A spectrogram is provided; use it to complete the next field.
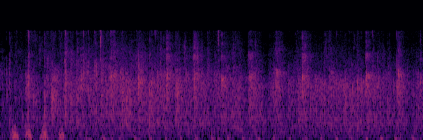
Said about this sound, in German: Это вы что, себе хлопаете, да? Klatscht ihr euch selber?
